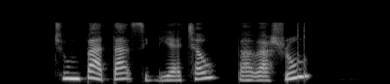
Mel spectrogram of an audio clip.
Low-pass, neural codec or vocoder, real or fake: 7.2 kHz; codec, 16 kHz, 1 kbps, X-Codec, WavLM features, trained on Multilingual LibriSpeech; fake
